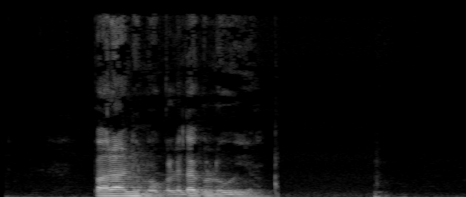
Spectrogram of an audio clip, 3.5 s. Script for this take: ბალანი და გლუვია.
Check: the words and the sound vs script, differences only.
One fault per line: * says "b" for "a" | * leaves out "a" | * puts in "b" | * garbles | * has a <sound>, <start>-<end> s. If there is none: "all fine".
* puts in "მოკლე"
